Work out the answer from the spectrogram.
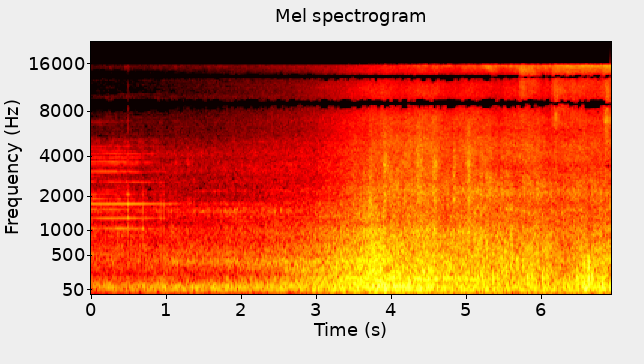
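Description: JR Kyushu 787-series electric limited express passing through a station at speed. A rush of wheel and air noise builds and peaks about four seconds in, with repeated clacking of wheels over rail joints as the cars go by.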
